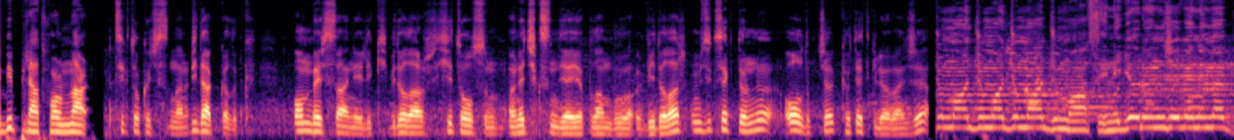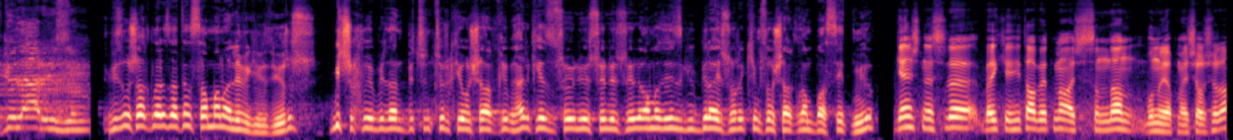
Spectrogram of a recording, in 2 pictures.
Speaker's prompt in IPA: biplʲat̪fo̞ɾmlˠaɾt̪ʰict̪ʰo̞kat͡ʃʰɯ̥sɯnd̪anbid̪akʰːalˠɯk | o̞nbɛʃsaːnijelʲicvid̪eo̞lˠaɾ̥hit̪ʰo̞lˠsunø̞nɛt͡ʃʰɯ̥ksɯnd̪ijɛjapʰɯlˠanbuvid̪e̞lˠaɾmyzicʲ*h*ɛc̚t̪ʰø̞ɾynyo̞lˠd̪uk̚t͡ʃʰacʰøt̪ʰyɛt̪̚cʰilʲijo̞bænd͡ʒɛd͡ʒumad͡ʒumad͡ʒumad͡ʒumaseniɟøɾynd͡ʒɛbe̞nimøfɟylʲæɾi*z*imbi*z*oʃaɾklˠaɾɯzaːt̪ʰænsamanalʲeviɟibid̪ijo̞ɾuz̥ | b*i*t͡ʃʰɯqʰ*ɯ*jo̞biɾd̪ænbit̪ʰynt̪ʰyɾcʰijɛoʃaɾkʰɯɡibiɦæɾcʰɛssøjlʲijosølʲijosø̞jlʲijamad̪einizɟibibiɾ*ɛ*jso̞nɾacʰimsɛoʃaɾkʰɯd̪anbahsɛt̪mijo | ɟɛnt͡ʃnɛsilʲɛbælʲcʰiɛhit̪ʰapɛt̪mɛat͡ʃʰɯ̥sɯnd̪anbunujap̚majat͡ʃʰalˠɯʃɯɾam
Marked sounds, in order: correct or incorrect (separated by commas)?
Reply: incorrect, correct, correct, correct, correct, incorrect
